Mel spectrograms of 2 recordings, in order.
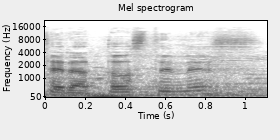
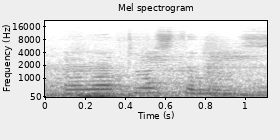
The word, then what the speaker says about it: Eratosthenes: And, you know, to say your name, I haven't seen it, so I can't pronounce it. Yeah, my name is Eratosthenes. Eratosthenes.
